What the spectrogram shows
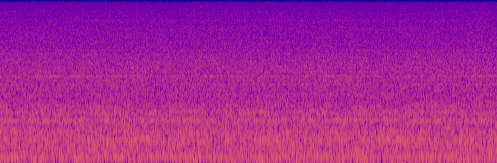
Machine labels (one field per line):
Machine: fan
